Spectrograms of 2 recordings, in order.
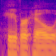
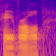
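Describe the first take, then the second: First: It is the outsider's pronunciation of Haverhill. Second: It is the local New England pronunciation of Haverhill.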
